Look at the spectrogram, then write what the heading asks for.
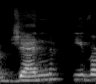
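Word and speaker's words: Jeneva: Geneva spelled with a J. So Jen Eva Rose.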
